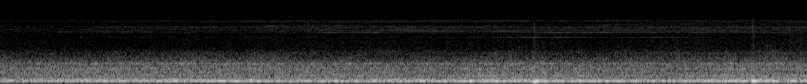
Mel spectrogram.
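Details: Lexus LS430: steady low drone with a thin constant whine at even pitch, from the drivetrain, source unknown.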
